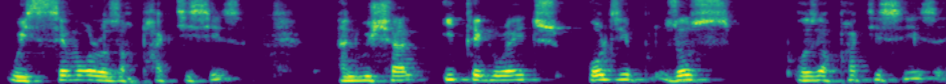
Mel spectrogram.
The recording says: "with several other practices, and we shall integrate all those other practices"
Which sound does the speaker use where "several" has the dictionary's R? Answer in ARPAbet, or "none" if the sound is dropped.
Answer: R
